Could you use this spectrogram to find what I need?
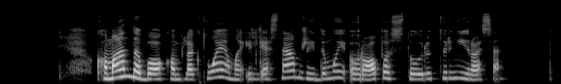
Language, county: Lithuanian, Vilnius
